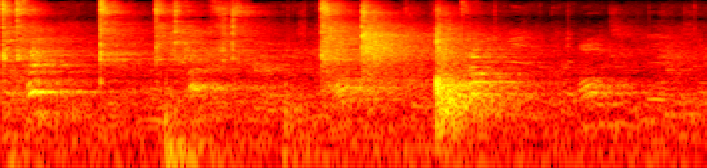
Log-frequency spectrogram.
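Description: Steel foil blades clashing in several sharp clicks over the first three seconds; the loudest comes near three seconds in, with a brief ring.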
